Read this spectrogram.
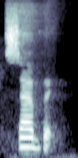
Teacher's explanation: Dia sama je masa wasal bunyi ba macam tu, masa wakaf pun ba macam tu. Yang berubah hanya huruf yang terakhir, huruf ta tu bunyinya lebih kurang 1/3.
